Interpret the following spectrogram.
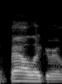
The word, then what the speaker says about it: Balaguer: a little more yes it's a ballager like gallagher with the b great thank you so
